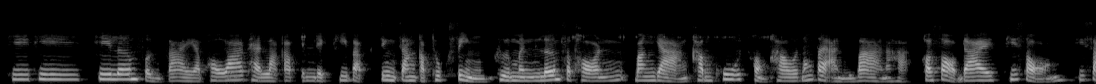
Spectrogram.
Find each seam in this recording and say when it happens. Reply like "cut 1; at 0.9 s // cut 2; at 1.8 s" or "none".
cut 1; at 3.7 s // cut 2; at 6.3 s // cut 3; at 9.1 s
